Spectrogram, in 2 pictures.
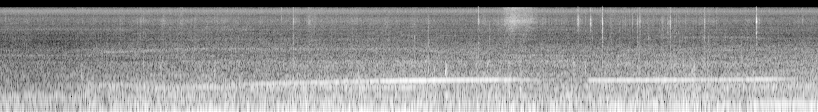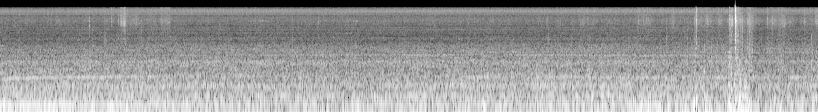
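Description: Car driving on a town road, heard from inside the cabin: steady engine and tyre rumble, with a faint whine that rises in pitch as the car gathers speed over the first several seconds and climbs again later.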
